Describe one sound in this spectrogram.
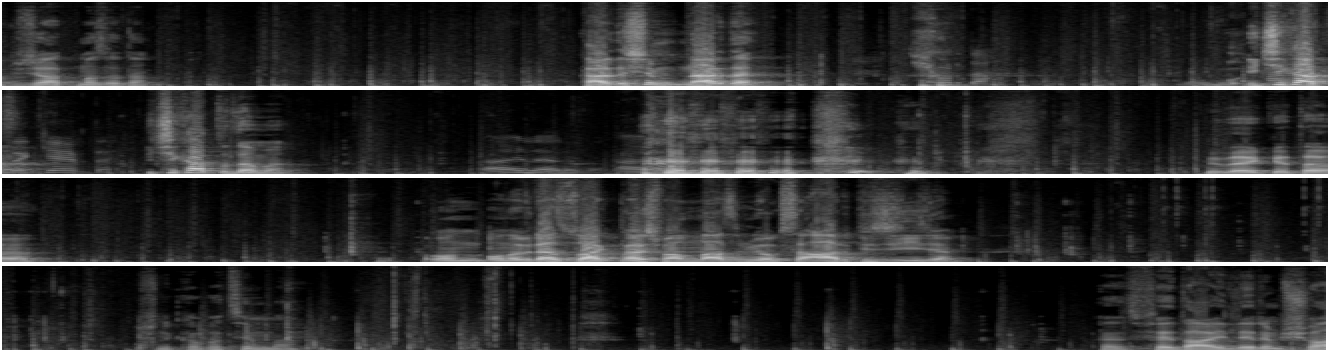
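A young man talks with animation into a close microphone, in bursts with pauses.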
